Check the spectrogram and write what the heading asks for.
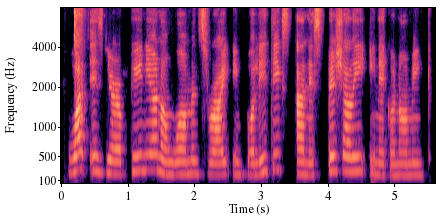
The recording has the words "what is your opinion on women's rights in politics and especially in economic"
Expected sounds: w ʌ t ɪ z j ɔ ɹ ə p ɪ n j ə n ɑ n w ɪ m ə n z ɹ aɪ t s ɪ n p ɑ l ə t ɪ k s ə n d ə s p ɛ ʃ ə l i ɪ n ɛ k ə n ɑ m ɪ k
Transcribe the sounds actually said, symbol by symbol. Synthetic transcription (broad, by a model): w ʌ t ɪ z j ɔ ɹ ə p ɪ n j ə n ɑ n w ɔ m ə n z ɹ aɪ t ɪ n p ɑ l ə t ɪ k s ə n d ə s p ɛ ʃ ə l i ɪ n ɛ k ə n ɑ m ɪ k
